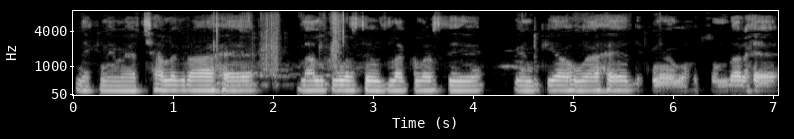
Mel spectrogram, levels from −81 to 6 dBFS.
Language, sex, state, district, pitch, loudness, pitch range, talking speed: Hindi, male, Bihar, Purnia, 135 Hz, -18 LUFS, 135-140 Hz, 195 wpm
